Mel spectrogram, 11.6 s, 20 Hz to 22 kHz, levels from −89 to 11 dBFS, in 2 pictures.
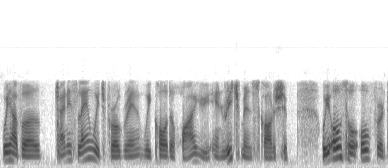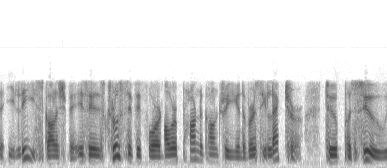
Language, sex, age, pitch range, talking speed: English, male, 50-69, 115-140 Hz, 150 wpm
